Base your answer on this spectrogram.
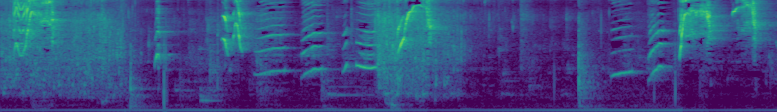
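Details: Lori, a baby monkey, cries during a bath, giving a string of high, harmonic, downward-sliding wails in quick succession, with splashing water and bursts of noise between cries.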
